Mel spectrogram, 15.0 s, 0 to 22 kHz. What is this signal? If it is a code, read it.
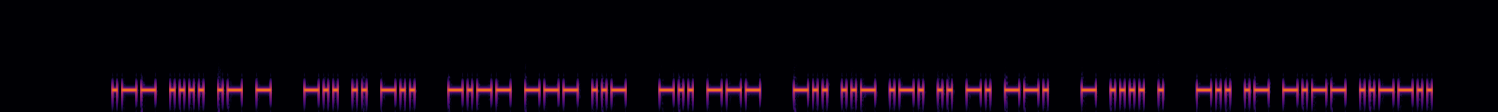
Morse code, heard as a keyed tone, about 25 wpm, 700 Hz. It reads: WHAT DID YOU DO DURING THE DAY?
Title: Sentences from Top 1000 Words - Review Part 2 - 25wpm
